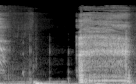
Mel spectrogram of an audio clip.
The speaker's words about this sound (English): I'm like, do you need to cough? Are you okay?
